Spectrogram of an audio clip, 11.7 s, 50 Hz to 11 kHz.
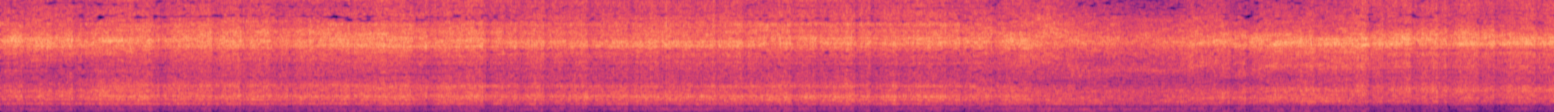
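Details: Mercedes G400: constant high, blender-like whirr with almost no deep engine tone underneath, steady throughout; an unexplained mechanical whirring.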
